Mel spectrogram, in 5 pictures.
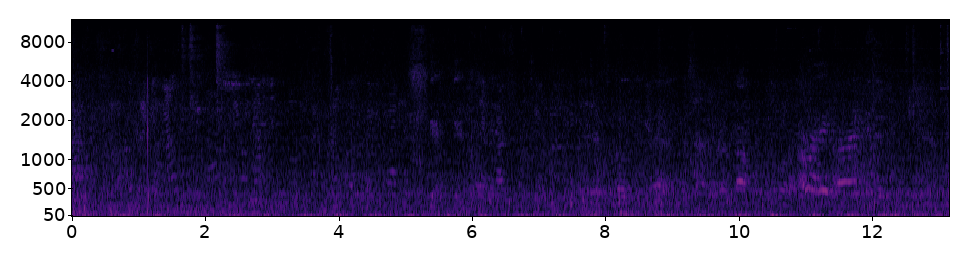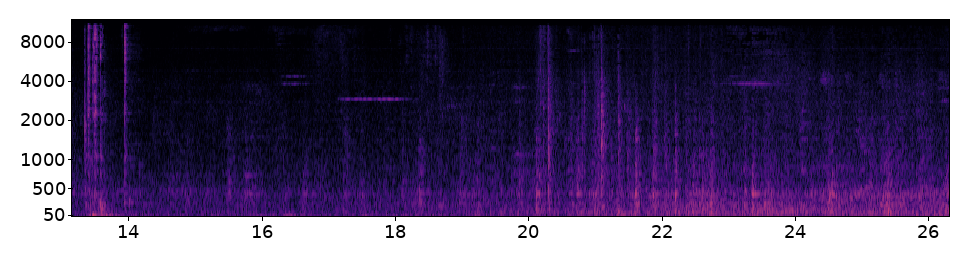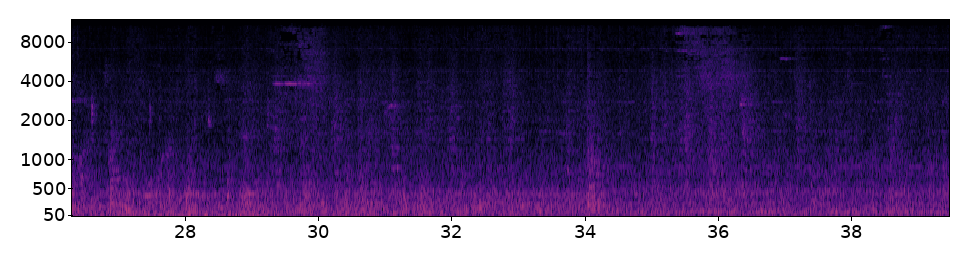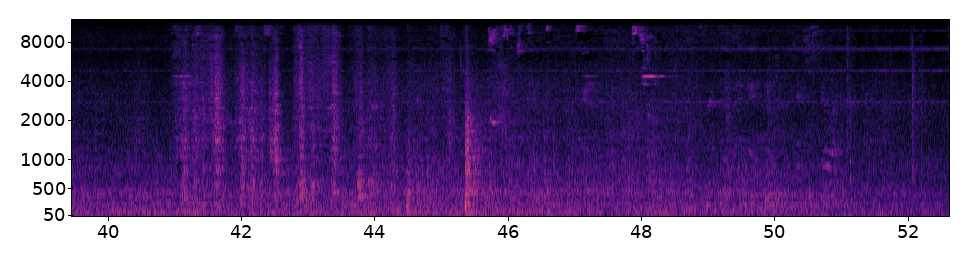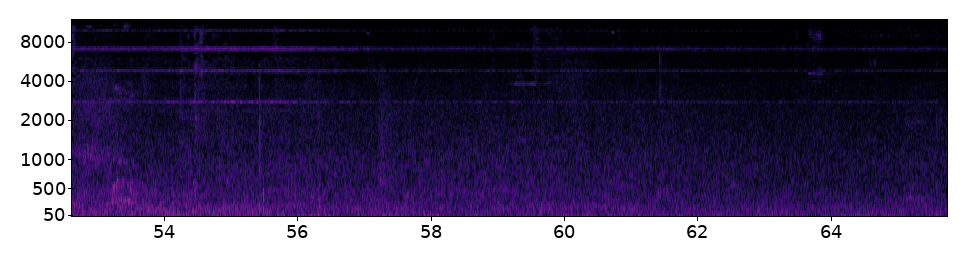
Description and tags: Slow Moving 1-Train Part 2 (interior ambiance)
The sound from inside a 1-train subway car, as it slowly moves through the tunnels between Chambers and Rector (heading southerly) in Lower Manhattan.
*If an MTA announcement is included in this recording, rights to use the announcement portion of this audio may need to be obtained from the MTA and clearance from the individual making the announcement.
west-side, NYC, metro, 1-train, announcement, Spanish-announcement, subway, ambiance, transit, railway-station, station, platform, departing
